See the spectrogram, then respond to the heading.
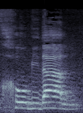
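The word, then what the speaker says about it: خوابیدن: এরপরের শব্দ খবিদান, খবিদানের অতীতকালের রূপ খবিদ। এখানে লক্ষণীয় ব্যাপার, এখানে খে ওয়াও আলিফ দেওয়া আছে, এর উচ্চারণ খ এরকম হয় না, খ সাধারণ খ,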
